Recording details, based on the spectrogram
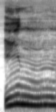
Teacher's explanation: nun yang bertasdid gunna musaddadah kita dengungkan dan ditahan selama 3 harokat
